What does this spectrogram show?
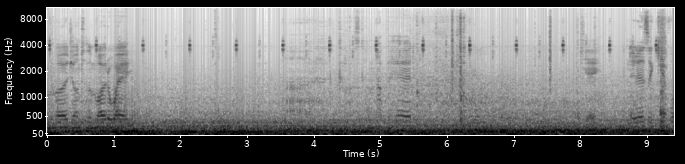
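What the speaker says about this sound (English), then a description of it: "Just going to merge onto the motorway." A car merges onto a motorway during a driving-test lesson near Greenslopes, with loud, continuous road and engine rumble and a regular indicator ticking throughout.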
